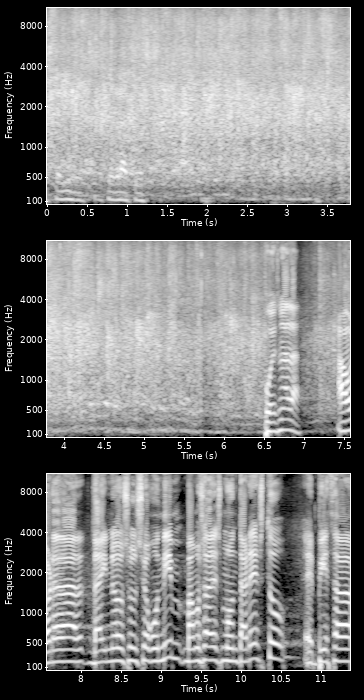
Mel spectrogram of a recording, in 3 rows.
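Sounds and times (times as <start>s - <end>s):
audience applause: 0.0s - 7.9s
speech: 0.1s - 2.3s, 6.5s - 11.3s.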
